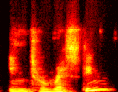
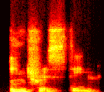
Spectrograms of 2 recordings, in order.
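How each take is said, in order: First: The stress falls on a later syllable. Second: The stress falls on the first syllable. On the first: The speaker calls it wrong. "the stress is not interesting" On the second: The speaker calls it right. "it's going to be interesting ... the stress in the first part"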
